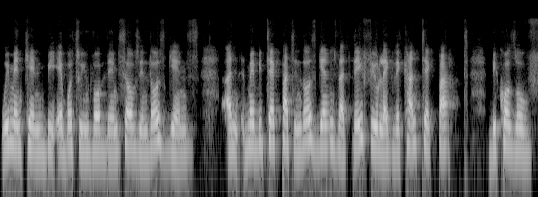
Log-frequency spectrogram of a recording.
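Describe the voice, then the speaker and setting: A woman from Zambia speaking earnestly, in a halting way with many fillers, over a video call. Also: on the low side, steady tone, dry recording, muffled recording. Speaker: judo association mentee presenting.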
